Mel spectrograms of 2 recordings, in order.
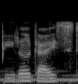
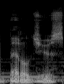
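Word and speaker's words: Betelgeuse: ever gone supernova yet it's a betel juice but I know what you mean oh well that's alright that that's one of the most often mispronounced names in the English language etiology is you know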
